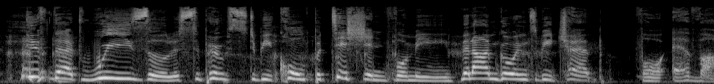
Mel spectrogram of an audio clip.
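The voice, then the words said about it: Imitates another person's accented voice. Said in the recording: “I'm trying to do the accent ... worst impression ever ... You just did an impression of Neville doing his impression of Enzo”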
